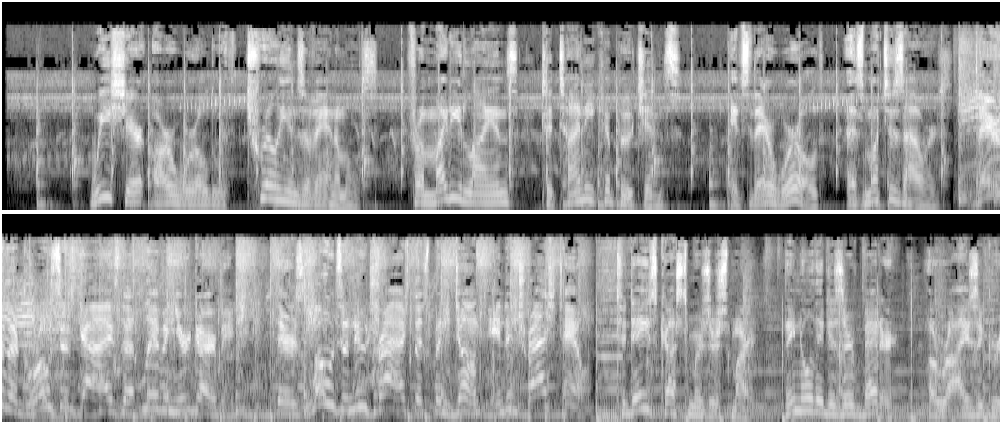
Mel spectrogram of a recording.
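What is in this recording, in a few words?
US English, male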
